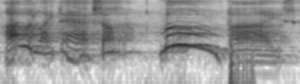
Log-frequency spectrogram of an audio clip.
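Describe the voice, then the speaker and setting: A man voicing an eager, hungry young boy who shouts with excitement in a storybook reading. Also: very high-pitched, takes it slowly, creaky, voice pushed up, exaggerated voice. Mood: excited shouting. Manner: excitable, exclamatory.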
